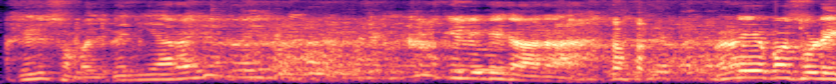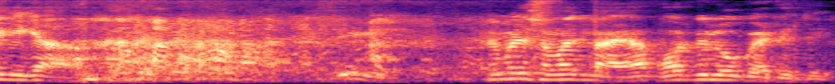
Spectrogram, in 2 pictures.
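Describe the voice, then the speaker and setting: Animated teacher, high lively voice. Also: male voice, a little fast, heavy background noise. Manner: animated, chuckles often, keeps asking if students follow. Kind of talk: humorous classroom storytelling. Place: large classroom or hall with students. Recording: echoey hall from far off with loud crowd. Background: students laughing and chiming in.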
